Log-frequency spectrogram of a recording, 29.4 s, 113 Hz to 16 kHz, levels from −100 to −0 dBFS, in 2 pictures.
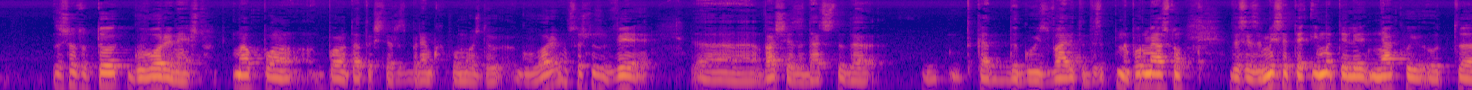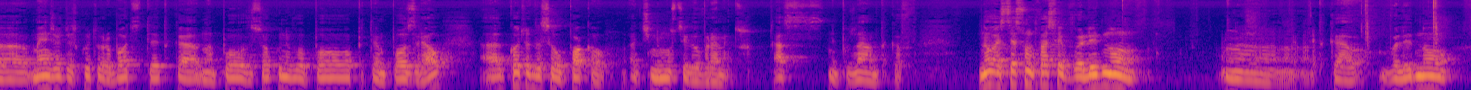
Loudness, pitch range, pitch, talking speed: -42 LUFS, 105-135 Hz, 115 Hz, 140 wpm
